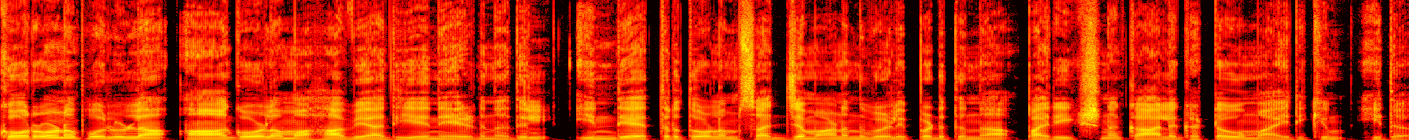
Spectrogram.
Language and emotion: Malayalam, neutral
